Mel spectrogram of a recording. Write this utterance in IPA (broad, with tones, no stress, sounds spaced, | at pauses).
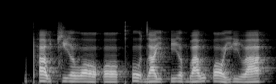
pʰ a˥˨ w t͡ɕ i˧ ə̯ ʋ ɔː˧˩ ʔ ɔː˩ kʰ o˥˨ d a˧ j ʔ i˧ ə̯ b a˧˥ w ʔ ɔː˥˨ j i˥˨ ʋ a˧˥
